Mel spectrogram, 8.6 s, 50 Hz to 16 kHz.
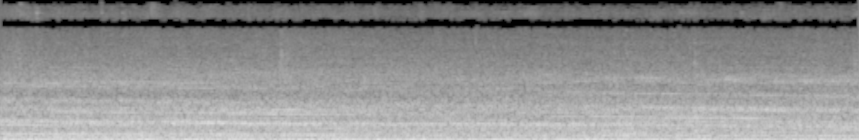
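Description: JR East 209-500 series electric commuter train heard from inside the car: a steady low rumble of wheels on rail with faint traction-motor tones above it, as the train runs into its next station after the arrival announcement.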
